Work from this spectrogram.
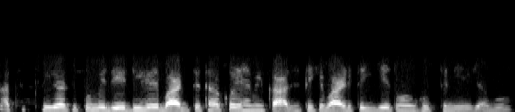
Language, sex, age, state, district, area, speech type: Bengali, male, 18-30, West Bengal, South 24 Parganas, rural, conversation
